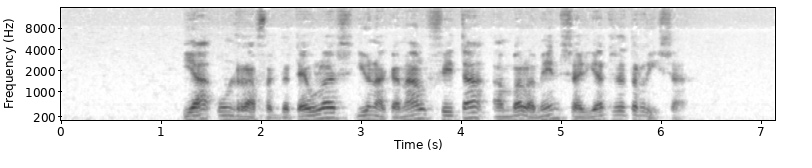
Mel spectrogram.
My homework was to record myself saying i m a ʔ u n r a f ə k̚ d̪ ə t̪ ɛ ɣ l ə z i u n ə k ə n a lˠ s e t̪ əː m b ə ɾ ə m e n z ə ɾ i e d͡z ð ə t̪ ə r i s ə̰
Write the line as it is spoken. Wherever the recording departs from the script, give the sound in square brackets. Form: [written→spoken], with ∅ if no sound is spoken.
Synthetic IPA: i [m→∅] a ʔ u n r a f ə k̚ d̪ ə t̪ ɛ [ɣ→w] l ə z i u n ə k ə n a lˠ [s→f] e t̪ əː m b ə [ɾ→l] ə m e n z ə ɾ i [e→a] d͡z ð ə t̪ ə r i s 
